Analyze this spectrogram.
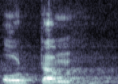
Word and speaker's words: autumn: अब देखिए ऑटम की स्पेलिंग क्या है, ऑटम पतझड़ ऋतु होती है, एन साइलेंट रहेगा ऑटम का, जैसे है ना कोलम की स्पेलिंग है, कोलम जो है ना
